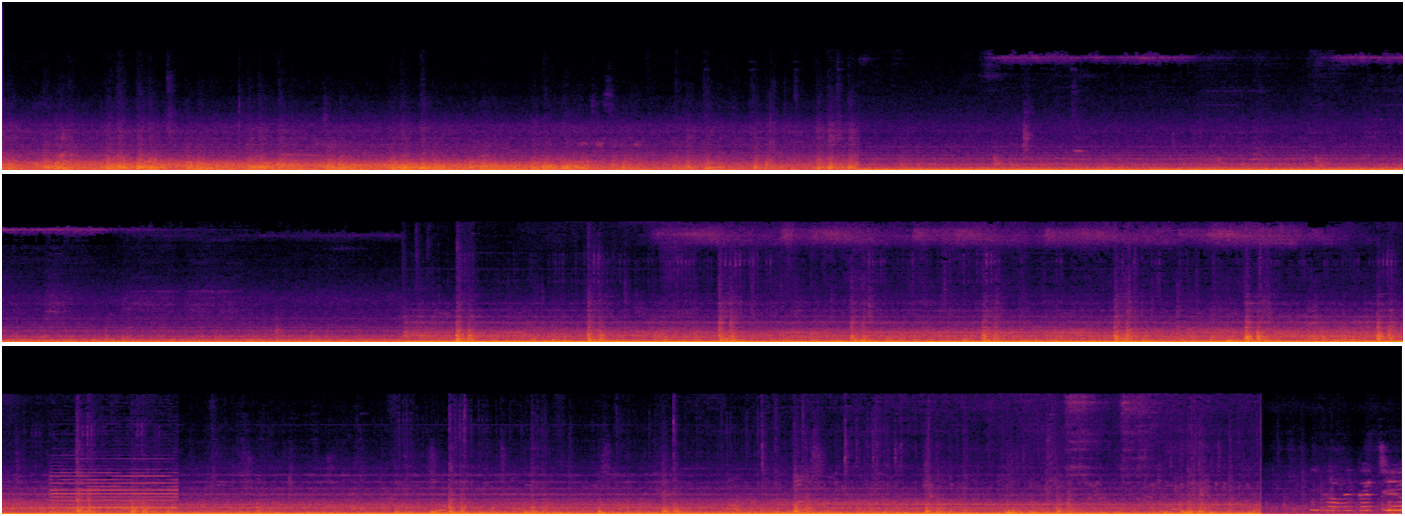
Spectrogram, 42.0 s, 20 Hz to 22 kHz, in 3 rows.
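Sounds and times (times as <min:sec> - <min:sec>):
diesel railcar engine drone: 0:07.2 - 0:42.0.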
